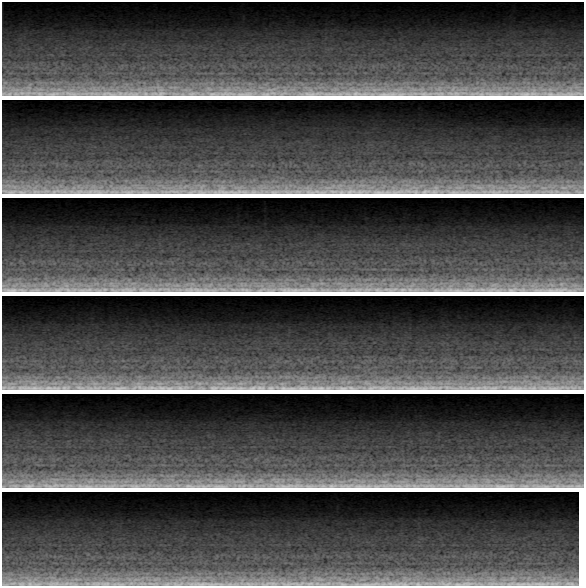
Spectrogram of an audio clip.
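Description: An electric train hums and rumbles steadily along the rails.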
